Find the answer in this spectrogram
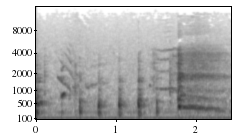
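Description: Women laughing: a run of short breathy laughs, then a high, squeaky, wheezing laugh near the end.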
